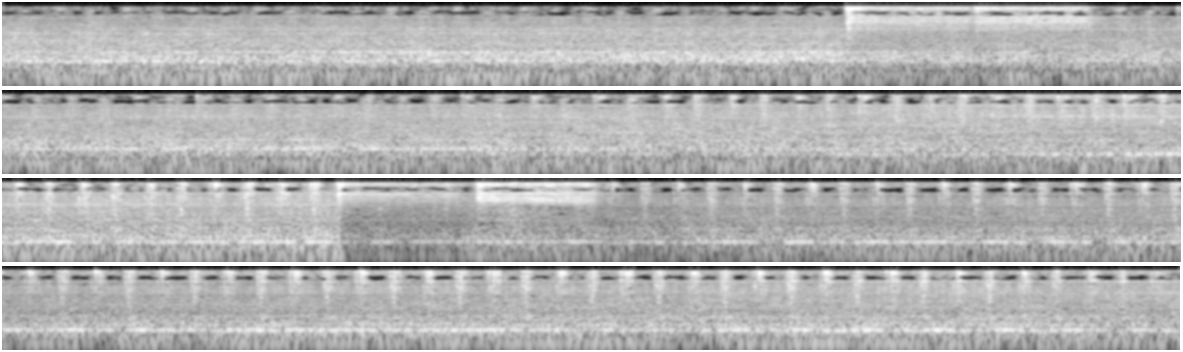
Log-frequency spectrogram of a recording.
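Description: One-colour printing dinner napkin paper machine running at production speed: a steady, fast mechanical clatter with a constant hum. The noise changes abruptly a few times as different sections of the line are shown, from the printing rollers to the folding and stacking section.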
